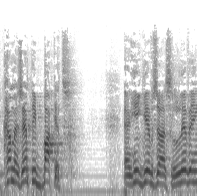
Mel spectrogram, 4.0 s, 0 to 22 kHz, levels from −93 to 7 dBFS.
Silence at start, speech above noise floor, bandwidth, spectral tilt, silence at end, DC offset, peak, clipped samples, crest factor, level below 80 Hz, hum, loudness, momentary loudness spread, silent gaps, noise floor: 0 s; 33 dB; 13 kHz; -5 dB/octave; 0 s; under 0.1%; -4 dBFS; under 0.1%; 20 dB; -50 dBFS; none; -22 LUFS; 10 LU; none; -55 dBFS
